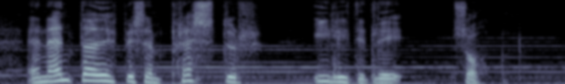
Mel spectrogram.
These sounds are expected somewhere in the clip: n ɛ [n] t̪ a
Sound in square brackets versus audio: correct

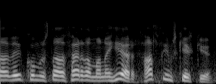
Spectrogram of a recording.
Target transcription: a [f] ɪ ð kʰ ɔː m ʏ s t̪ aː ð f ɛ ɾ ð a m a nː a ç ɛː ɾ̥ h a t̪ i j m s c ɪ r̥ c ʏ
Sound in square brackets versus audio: incorrect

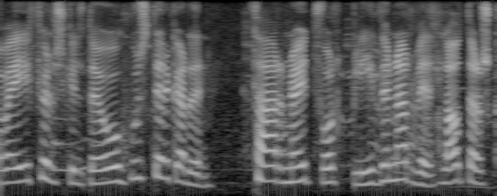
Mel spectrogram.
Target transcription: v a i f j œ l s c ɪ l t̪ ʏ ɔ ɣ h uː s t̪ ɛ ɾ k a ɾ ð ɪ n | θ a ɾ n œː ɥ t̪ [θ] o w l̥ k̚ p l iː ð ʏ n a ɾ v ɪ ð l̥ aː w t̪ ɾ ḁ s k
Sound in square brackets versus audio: incorrect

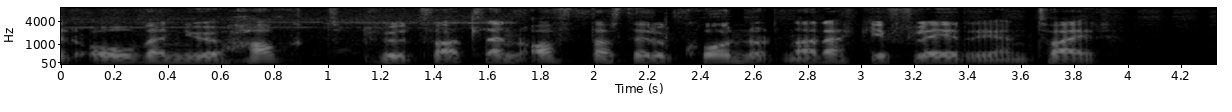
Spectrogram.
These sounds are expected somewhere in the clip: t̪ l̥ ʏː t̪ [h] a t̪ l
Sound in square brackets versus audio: incorrect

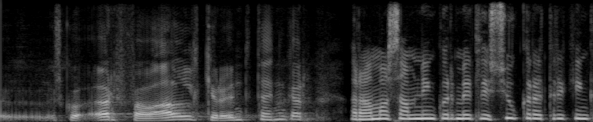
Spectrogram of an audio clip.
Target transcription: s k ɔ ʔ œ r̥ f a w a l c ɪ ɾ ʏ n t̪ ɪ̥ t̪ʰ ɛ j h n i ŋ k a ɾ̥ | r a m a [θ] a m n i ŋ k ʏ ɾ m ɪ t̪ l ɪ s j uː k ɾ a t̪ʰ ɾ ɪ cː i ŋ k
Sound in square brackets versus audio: incorrect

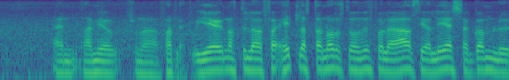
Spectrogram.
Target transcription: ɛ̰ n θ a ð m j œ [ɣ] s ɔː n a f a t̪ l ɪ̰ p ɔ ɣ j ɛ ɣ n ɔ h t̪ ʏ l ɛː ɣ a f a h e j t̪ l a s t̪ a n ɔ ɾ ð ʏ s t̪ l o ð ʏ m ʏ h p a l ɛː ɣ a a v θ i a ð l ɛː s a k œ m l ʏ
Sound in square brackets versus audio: correct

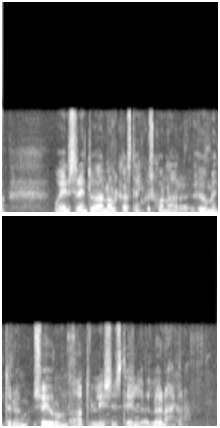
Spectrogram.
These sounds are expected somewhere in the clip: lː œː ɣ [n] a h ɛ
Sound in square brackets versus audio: correct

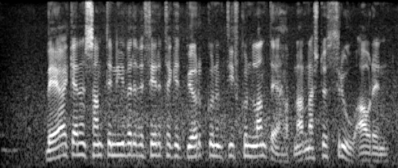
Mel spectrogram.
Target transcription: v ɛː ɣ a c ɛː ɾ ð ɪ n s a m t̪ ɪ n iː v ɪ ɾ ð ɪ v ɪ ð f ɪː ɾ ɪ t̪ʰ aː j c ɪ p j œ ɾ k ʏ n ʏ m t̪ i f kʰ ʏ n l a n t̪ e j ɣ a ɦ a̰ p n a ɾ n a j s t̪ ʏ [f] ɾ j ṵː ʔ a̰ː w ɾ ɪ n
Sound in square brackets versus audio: incorrect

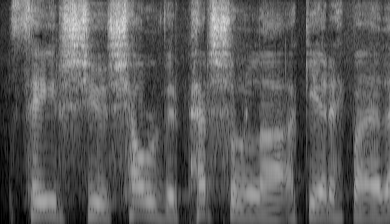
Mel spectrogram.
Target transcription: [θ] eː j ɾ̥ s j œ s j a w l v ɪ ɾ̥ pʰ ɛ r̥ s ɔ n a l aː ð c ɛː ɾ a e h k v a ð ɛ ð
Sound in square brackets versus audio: correct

